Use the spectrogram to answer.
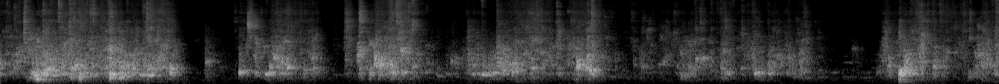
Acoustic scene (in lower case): restroom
